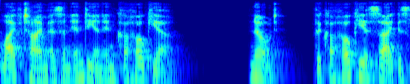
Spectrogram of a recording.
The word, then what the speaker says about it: Cahokia: I even remembered that I should put the emphasis on the third syllable when I say Cahokia instead of on the second which is the way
